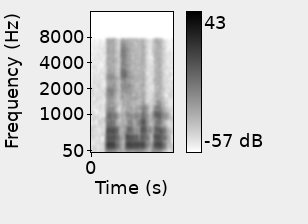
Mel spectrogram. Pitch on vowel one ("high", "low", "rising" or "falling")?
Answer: high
